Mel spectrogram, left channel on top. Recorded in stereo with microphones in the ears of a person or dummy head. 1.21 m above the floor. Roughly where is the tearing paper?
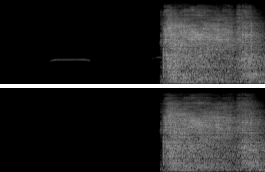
Centre.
